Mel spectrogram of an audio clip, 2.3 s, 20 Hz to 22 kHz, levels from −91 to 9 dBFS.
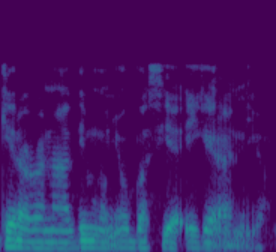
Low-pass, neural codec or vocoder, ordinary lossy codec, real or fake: none; codec, 16 kHz, 8 kbps, FunCodec, trained on Chinese and English, 25 frames a second; none; fake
